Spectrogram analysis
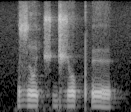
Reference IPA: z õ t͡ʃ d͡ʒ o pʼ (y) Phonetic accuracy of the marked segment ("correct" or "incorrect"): incorrect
